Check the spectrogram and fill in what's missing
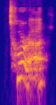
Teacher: So we say Torah, the penultimate stress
